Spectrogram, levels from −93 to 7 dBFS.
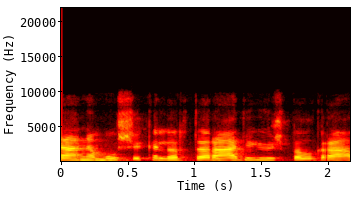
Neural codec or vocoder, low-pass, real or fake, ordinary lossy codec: vocoder, 22.05 kHz, 80 mel bands, Vocos; 9.9 kHz; fake; Opus, 32 kbps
